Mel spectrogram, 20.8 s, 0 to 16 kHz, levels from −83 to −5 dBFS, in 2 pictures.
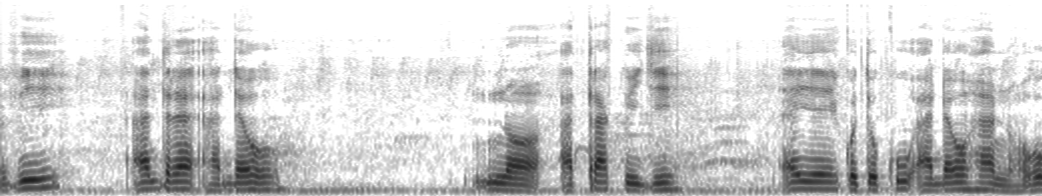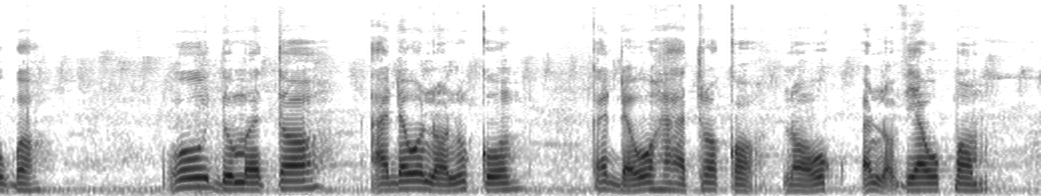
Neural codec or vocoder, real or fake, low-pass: none; real; 14.4 kHz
